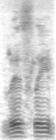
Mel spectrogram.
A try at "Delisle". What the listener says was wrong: Daniel Delisle. You don't pronounce the S. So Delisle, French.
